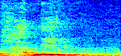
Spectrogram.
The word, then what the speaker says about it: 파미르: 파미르가 피읍 발음을 못했어요. 박을 팍이라고 하죠. 영어로도. 그러니까 파미르는 바미르죠. 바미르.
